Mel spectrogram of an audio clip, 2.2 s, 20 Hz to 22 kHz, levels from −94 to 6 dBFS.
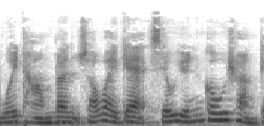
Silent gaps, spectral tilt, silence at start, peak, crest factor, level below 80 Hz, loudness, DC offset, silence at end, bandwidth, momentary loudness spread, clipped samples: none; -6.5 dB/octave; 0 s; -10 dBFS; 14 dB; -46 dBFS; -23 LUFS; under 0.1%; 0 s; 13 kHz; 2 LU; under 0.1%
